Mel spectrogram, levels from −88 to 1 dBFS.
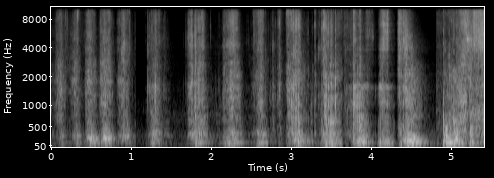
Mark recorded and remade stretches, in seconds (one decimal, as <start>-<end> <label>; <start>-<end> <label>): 0.0-3.7 recorded; 3.7-4.5 remade; 4.5-5.4 recorded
